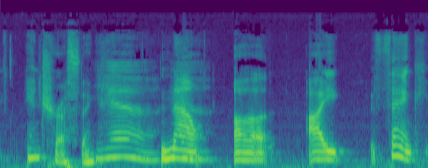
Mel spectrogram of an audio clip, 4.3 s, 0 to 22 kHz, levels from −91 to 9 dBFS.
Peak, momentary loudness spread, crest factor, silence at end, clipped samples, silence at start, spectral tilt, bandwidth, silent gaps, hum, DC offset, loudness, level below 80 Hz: 0 dBFS; 8 LU; 14 dB; 0 s; under 0.1%; 0.15 s; -6 dB/octave; 11.5 kHz; none; none; under 0.1%; -15 LUFS; -36 dBFS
